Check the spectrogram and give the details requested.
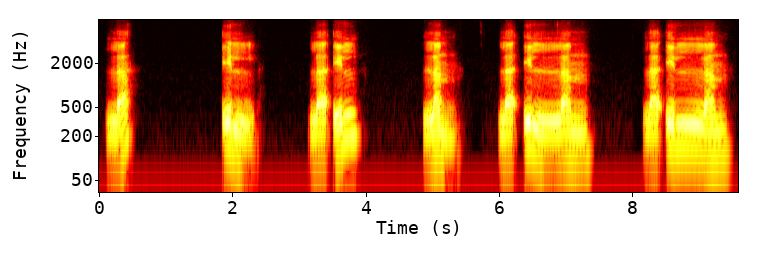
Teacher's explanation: Instead of reading in, you are going to read il. You are removing the noon sound and you are merging it with the letter that is after idgham. That is after the noon sakin tanween.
